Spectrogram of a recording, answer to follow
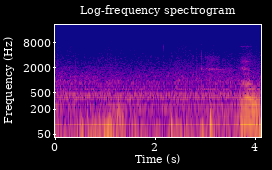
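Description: A colony of European honeybees buzzing on the open frames of a hive, a steady hum.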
